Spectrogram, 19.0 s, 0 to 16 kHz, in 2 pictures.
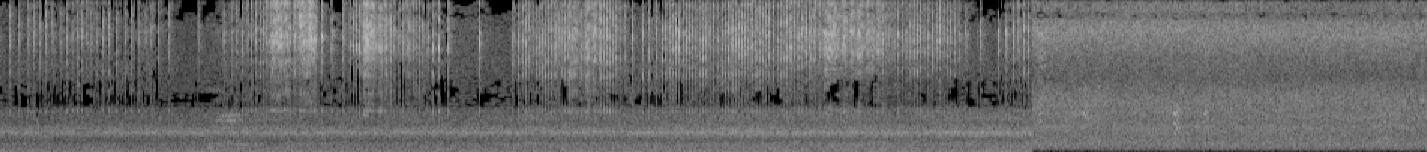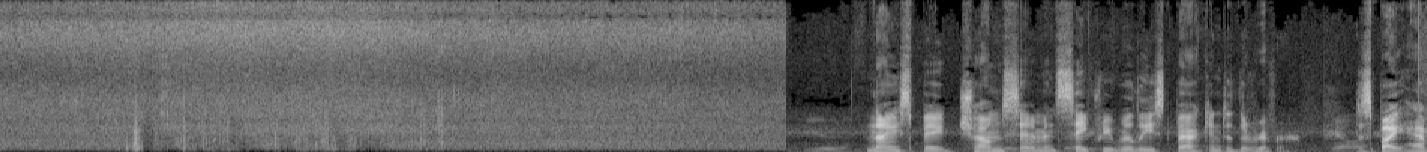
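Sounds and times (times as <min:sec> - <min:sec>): steady hiss: 0:00.0 - 0:14.8
wind buffeting microphone: 0:00.0 - 0:14.8.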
